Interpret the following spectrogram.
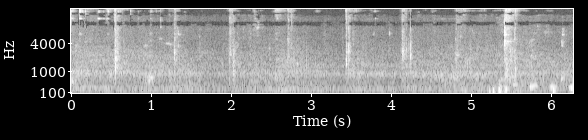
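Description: Quiet open-air background with a few scattered light clicks and taps, then a short run of low, muffled thumps about five seconds in.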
